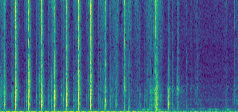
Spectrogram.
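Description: Cards riffle and snap quickly as a deck is shuffled.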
